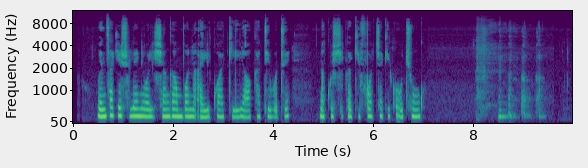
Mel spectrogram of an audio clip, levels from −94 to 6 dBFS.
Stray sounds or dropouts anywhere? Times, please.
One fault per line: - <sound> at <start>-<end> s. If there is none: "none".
- laugh at 8.0-9.5 s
